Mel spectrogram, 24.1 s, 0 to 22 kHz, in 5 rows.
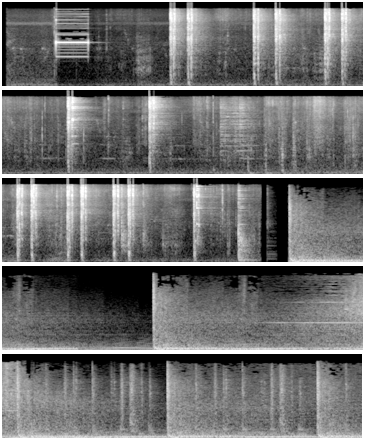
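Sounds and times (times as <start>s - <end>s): shot timer beep: 0.7s - 1.4s.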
